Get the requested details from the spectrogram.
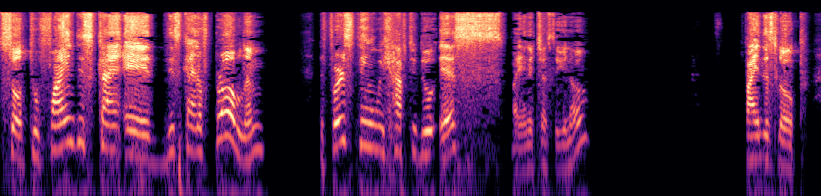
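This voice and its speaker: A man projects a raised voice, high in pitch with a bright, sharp tone and very wide pitch swings. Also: moderate pace, dry, close sound with no echo. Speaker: math professor. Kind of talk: lecture. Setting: classroom with online audience. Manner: loud; halting.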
